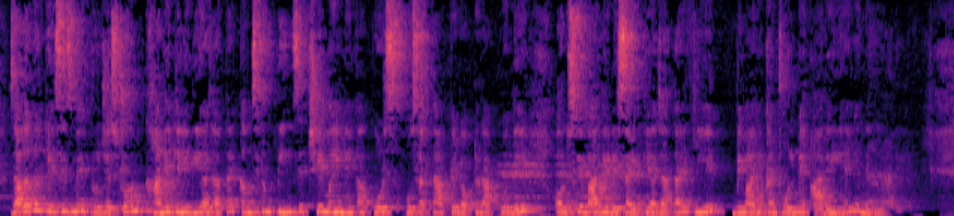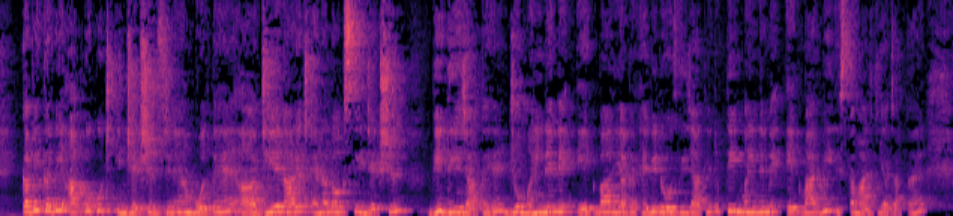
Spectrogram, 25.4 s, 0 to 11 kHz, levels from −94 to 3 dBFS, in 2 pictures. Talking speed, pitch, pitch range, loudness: 200 wpm, 250 Hz, 235-275 Hz, -30 LUFS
